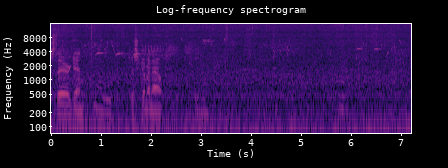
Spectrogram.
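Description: Bees buzz steadily and close by.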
